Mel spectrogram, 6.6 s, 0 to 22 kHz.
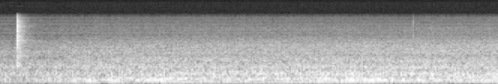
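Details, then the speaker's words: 1950s Monarch-Aire box fan model ML20M, 2.7 A motor, on high speed: steady roar with faint fast irregular rattle, present since acquired; owner thinks something inside the fan, earlier suspected grill, unconfirmed. "i think the rattle is something in the fan because it's done that since i got it"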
